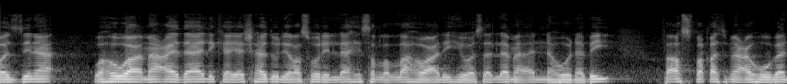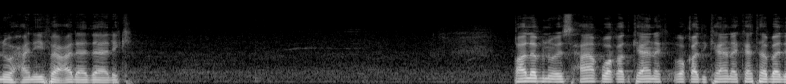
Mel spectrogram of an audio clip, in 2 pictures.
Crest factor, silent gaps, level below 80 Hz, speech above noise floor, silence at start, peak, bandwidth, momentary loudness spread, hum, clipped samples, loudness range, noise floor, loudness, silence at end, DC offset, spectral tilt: 16 dB; none; -44 dBFS; 33 dB; 0 s; 0 dBFS; 11.5 kHz; 6 LU; none; under 0.1%; 8 LU; -48 dBFS; -16 LUFS; 0 s; under 0.1%; -7.5 dB/octave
